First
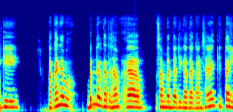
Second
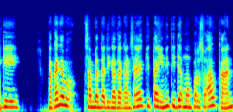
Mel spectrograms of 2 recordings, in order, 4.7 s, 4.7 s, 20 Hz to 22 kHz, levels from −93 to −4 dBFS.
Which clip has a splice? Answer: second; 1 cut; at 1.5 s

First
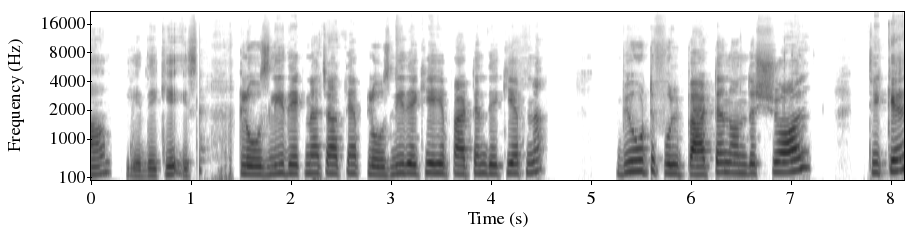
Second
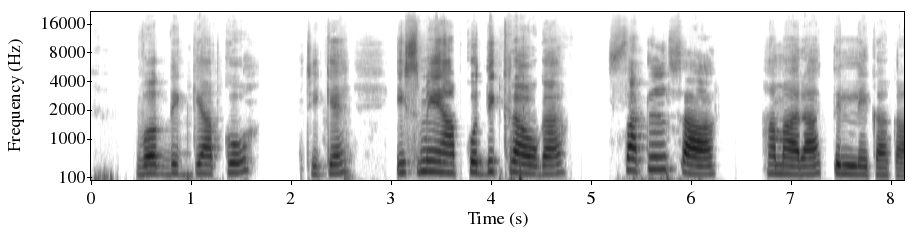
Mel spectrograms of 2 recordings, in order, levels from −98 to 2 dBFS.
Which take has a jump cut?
first; 1 cut; at 1.1 s

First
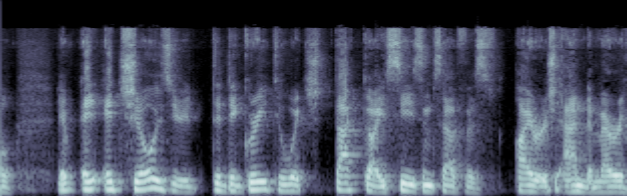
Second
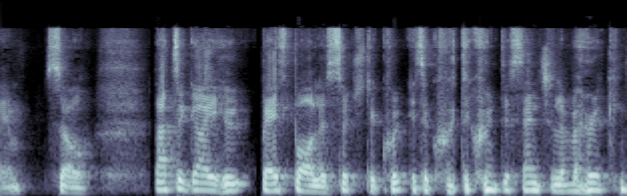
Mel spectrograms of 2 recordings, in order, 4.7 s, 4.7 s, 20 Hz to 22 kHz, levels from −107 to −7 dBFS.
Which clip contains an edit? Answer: second; 2 cuts; at 1.0 s, 1.9 s

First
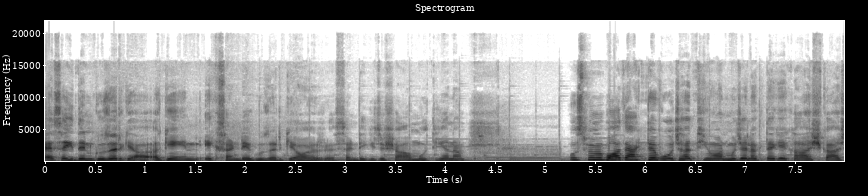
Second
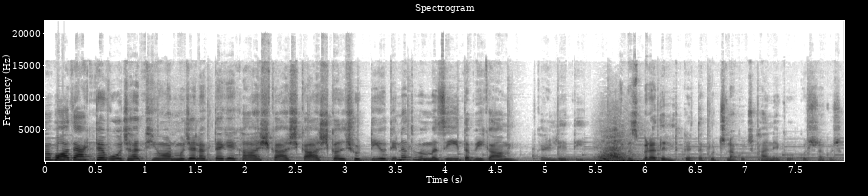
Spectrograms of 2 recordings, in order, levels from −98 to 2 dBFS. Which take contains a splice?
second; 1 cut; at 5.7 s

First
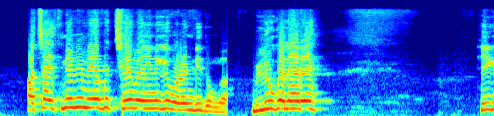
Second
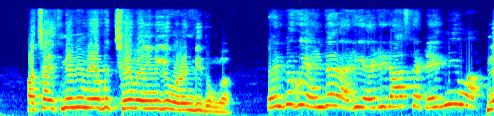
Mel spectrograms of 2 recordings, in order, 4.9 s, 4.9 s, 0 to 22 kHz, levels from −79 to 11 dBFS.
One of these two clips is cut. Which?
first; 1 cut; at 2.3 s

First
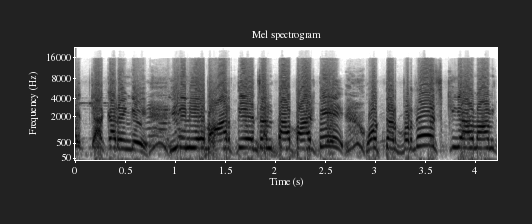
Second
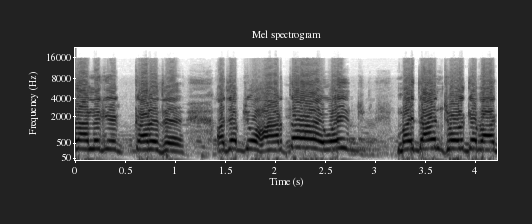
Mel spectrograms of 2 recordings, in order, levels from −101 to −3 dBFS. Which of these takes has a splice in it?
first; 1 cut; at 1.0 s

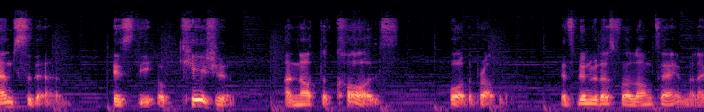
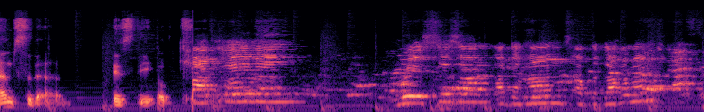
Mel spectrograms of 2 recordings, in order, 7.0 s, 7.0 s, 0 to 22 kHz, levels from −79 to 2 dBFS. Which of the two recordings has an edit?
second; 1 cut; at 1.9 s

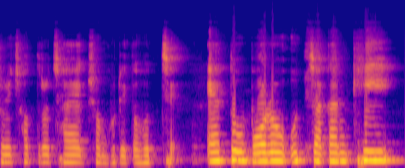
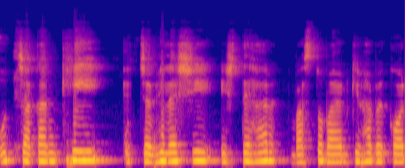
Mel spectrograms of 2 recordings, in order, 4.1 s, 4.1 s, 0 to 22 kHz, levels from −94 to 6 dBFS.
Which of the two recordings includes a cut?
first; 1 cut; at 2.0 s

